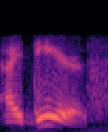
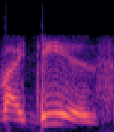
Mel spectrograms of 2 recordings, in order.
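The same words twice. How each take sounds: First: It is said Boston-style with an added R. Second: It is said without an added final R.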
